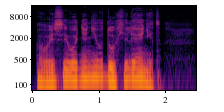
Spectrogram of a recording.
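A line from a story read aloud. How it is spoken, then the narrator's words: Sighed. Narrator (Russian): вздохнул Стивен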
